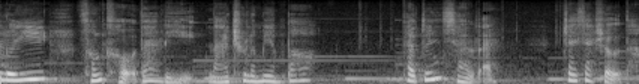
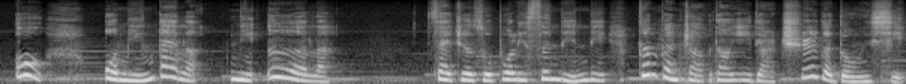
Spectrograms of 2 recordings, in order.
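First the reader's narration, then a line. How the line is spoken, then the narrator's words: Chirping bird voice. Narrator (Chinese): 小红喉雀啾啾的鸣叫，他说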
